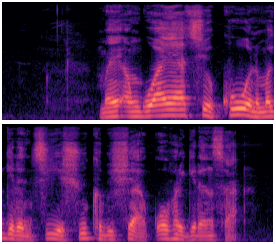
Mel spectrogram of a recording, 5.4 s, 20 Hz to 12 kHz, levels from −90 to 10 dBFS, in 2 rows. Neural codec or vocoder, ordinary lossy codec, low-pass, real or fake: none; none; 10.8 kHz; real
